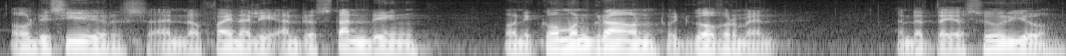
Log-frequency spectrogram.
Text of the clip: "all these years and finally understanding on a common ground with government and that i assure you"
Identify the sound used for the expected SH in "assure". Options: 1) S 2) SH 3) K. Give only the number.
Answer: 1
